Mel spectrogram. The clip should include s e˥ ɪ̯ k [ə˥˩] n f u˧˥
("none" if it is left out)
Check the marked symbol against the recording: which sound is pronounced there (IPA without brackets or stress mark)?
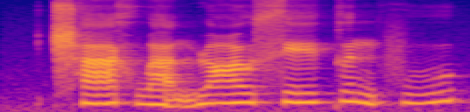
ə˥˩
